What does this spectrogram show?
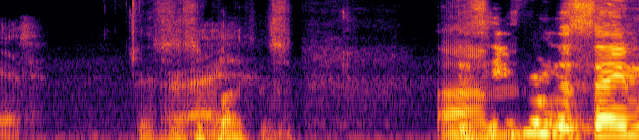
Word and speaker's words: Dricus Du Plessis: Number one, you guys are saying it wrong. It's Dricus Du Plessis. I have a South African friend. I know how to say it. Dricus Du Plessis.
